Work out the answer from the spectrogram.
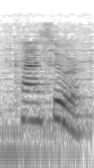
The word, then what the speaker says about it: connoisseur: Connoisseur. Connoisseur.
